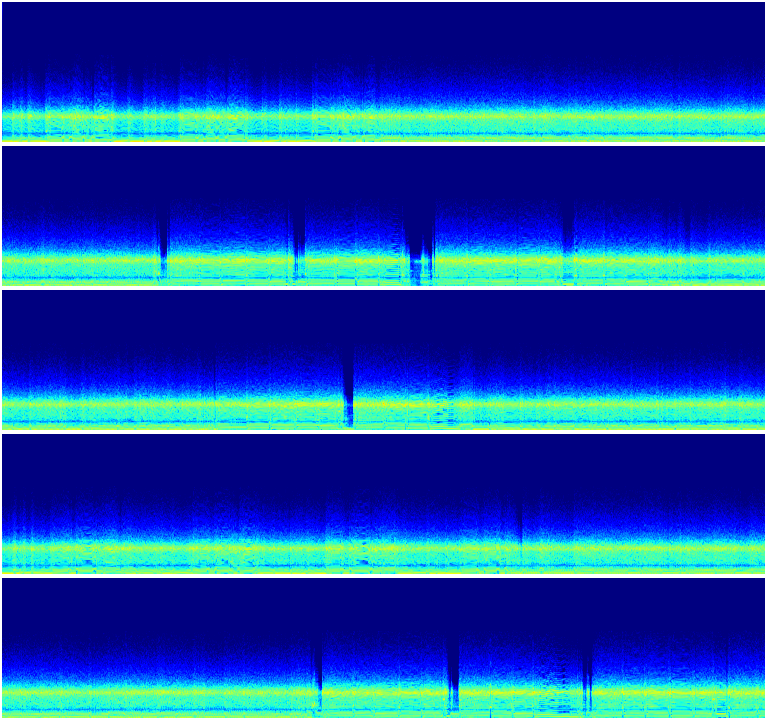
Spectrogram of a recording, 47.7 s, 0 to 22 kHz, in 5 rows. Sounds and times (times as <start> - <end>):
Electric guitar: 0.0 - 47.6.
